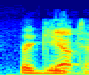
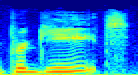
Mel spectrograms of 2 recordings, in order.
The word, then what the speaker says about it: Brigitte: I'm going to say it because I keep wanting to put a soft G in it, and that's not how it's said. How do we say her name? – I think it's Brigitta. – Brigitta, yep.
